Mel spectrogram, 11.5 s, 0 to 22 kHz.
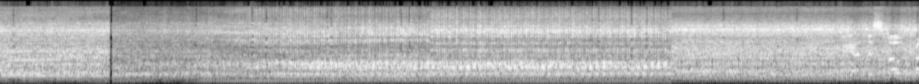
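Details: Mitsubishi Evo 8 at about 100,000 miles, first start after fitting an FP Red turbo, idling. Raspy exhaust puffs leak from the wastegate's dump-to-atmosphere tube.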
